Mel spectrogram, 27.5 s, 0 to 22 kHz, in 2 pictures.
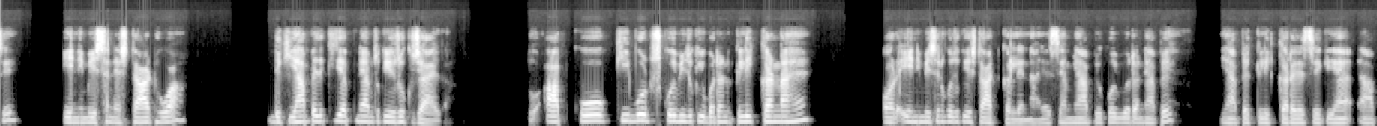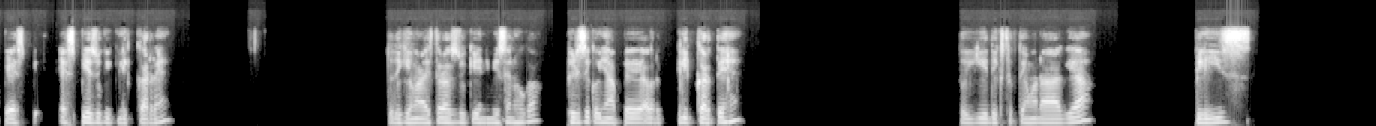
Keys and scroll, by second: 15.2 space, 20.9 space.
